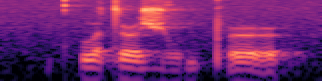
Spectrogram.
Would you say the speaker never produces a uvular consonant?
yes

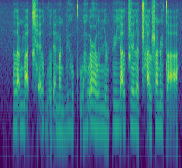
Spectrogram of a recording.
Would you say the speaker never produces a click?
yes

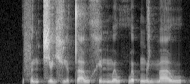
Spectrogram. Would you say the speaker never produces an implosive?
yes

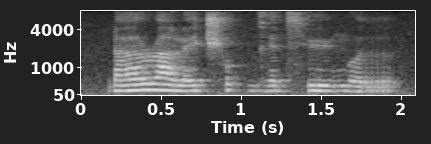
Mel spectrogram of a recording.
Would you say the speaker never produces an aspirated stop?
no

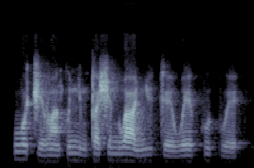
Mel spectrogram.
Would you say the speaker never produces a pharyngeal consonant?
yes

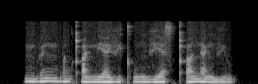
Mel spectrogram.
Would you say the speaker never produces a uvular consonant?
no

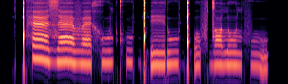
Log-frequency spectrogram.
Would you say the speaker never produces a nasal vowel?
yes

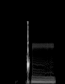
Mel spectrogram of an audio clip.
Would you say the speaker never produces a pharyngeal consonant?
yes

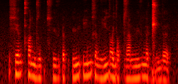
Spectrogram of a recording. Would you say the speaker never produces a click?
no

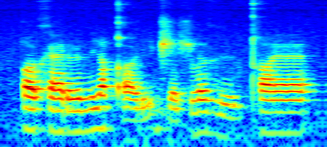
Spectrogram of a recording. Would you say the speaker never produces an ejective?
no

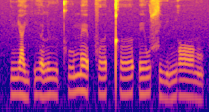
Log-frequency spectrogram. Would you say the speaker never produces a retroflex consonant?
yes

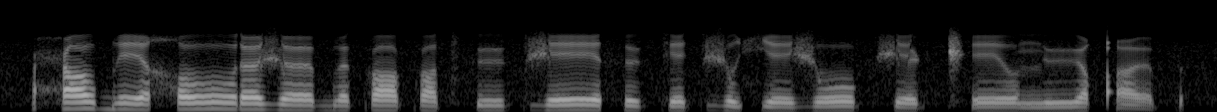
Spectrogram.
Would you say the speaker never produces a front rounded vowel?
no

